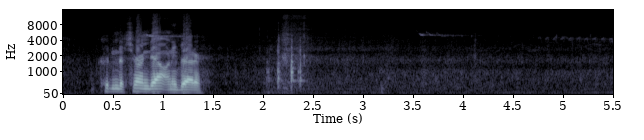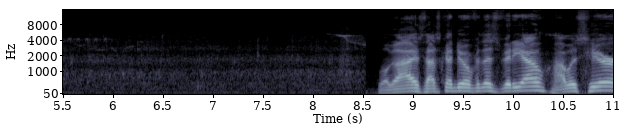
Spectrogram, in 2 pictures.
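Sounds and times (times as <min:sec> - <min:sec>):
faint birdsong: 0:00.0 - 0:08.7
man speaking: 0:08.7 - 0:11.0.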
